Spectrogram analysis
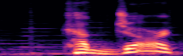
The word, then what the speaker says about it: Kadjar: with the cut jar khadjar takes its name from two joining syllables Cad and jar the first is supposed to sound like a quad bike and the other like agile or jair which is French for gush out so it's an agile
